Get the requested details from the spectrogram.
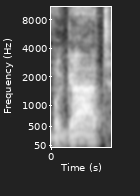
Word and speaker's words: Vogt: Now, it's spelled V-O-G-T. It looks like Vogt. – Yeah, it's spelled really hard to pronounce. – It's pronounced Vogt, which I think is kind of ironic that we have a new manager called Vogt in an election year.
